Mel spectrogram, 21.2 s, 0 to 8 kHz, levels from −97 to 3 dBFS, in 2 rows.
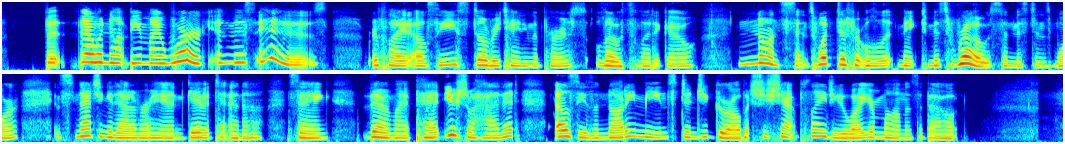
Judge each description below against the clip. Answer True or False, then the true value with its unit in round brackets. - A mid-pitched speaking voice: False (215 Hz)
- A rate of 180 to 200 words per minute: True (195 wpm)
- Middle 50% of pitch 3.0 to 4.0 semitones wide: False (4.8 semitones)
